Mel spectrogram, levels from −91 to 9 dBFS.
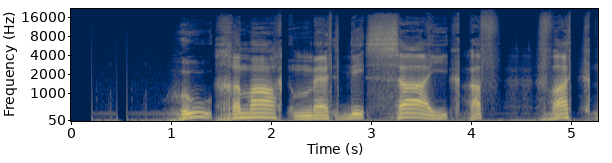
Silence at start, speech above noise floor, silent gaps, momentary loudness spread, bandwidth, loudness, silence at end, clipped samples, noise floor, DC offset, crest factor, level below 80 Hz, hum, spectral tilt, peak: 0.9 s; 30 dB; none; 9 LU; 19 kHz; -16 LUFS; 0 s; under 0.1%; -46 dBFS; under 0.1%; 16 dB; -40 dBFS; none; -6 dB/octave; -2 dBFS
